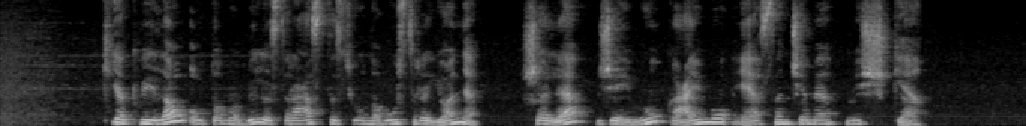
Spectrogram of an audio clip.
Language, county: Lithuanian, Marijampolė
